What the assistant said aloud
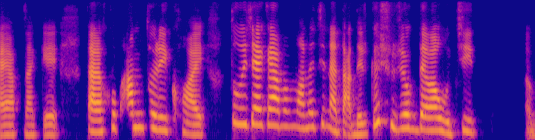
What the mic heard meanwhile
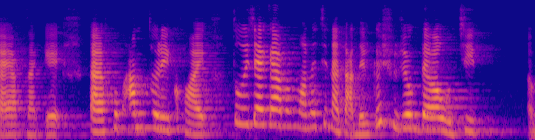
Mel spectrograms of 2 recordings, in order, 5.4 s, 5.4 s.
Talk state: echo only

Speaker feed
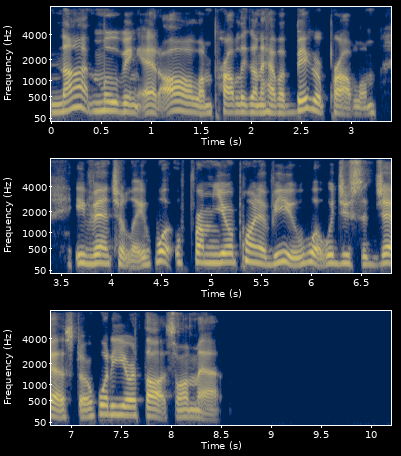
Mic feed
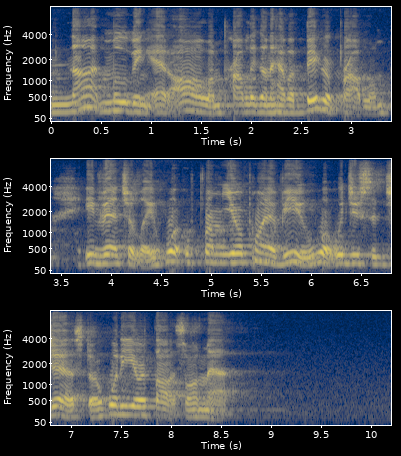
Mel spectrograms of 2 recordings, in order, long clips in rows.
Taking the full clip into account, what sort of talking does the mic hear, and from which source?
echo only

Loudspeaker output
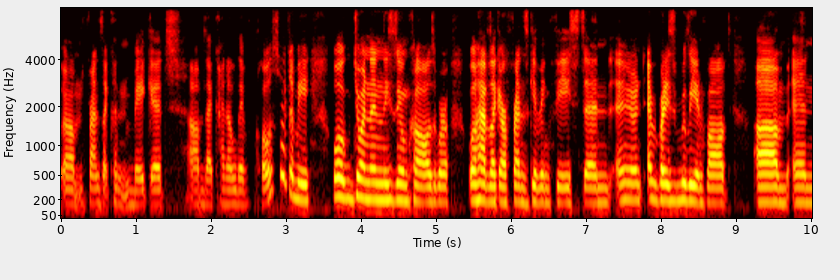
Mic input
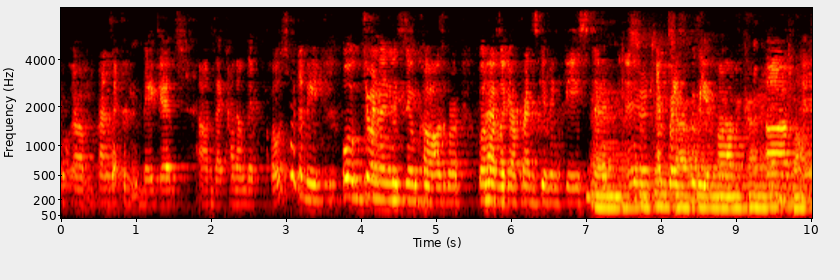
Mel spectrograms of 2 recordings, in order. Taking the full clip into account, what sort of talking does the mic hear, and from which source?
both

